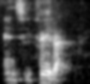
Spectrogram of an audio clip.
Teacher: La penúltima sílaba fe termina en vocal abierta, entonces la sílaba es larga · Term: acento en fe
